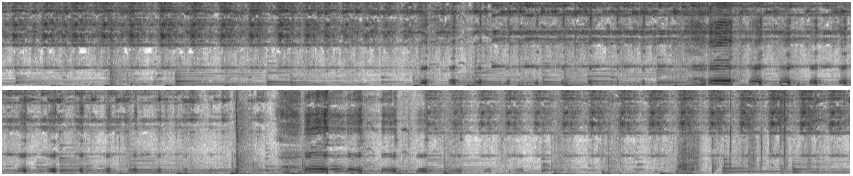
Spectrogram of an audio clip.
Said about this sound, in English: So here is a clip of that recording. You will hear Santa's footsteps, the reindeer outside, and this amazing audio captured by Mr. Albert.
